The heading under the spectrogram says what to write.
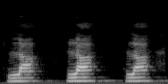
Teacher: ऐसे व्यंजन जिनके उच्चारण में जिह्वा के बगल भाग पर बल लगता है, उसे ही हम क्या कहते हैं, पार्श्विक व्यंजन।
